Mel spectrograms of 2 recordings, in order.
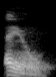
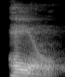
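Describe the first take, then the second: First: The H sound at the start is dropped. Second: The H sound at the start is pronounced.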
